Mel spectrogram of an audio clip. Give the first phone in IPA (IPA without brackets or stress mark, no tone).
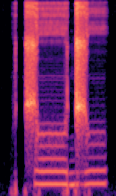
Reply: t͡ʃ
